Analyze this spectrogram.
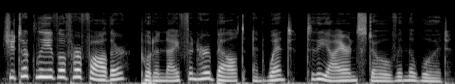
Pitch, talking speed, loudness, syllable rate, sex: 210 Hz, 275 wpm, -16 LUFS, 6.1 syllables/s, female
